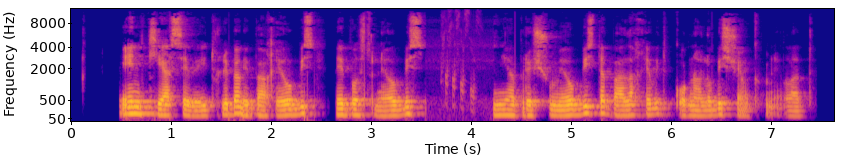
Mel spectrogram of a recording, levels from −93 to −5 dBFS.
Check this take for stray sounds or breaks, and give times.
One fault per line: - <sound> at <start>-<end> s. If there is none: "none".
- chirp at 3.7-4.2 s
